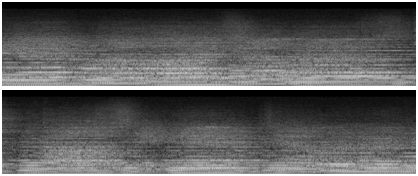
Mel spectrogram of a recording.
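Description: A hymn sung by many voices in held chords over a steady, deep accompaniment, the chords changing every second or two.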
